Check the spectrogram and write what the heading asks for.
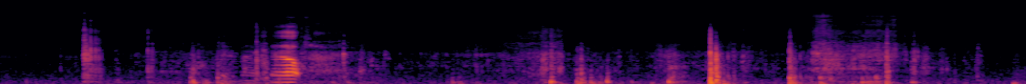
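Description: A leather axe mask and its cord being handled and folded on a wooden workbench: scattered light knocks on the bench and rustling of the stiff leather, with a short pitched sound about three and a half seconds in.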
